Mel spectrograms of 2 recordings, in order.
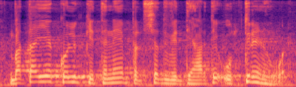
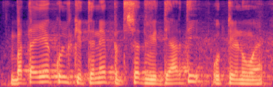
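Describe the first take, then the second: Both takes have the same delivery.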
